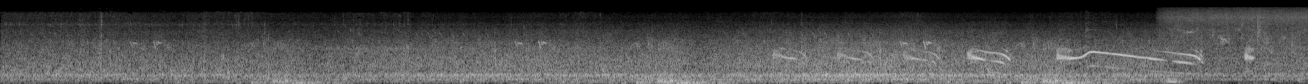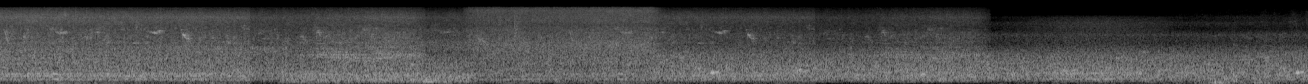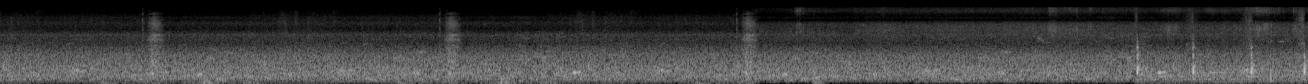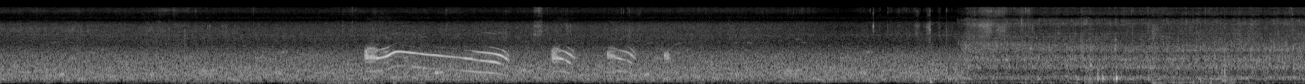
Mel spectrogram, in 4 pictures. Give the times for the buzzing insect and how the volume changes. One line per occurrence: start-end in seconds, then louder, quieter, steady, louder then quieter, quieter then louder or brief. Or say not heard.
0.0-52.2 quieter.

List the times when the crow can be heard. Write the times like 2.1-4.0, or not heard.
7.7-12.6, 42.9-46.0.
